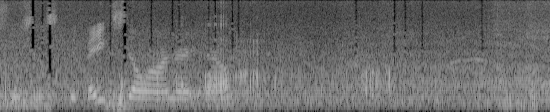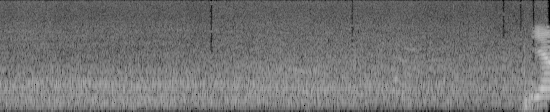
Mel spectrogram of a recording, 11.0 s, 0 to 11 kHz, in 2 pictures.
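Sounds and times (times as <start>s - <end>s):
ocean surf breaking: 0.0s - 11.0s.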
